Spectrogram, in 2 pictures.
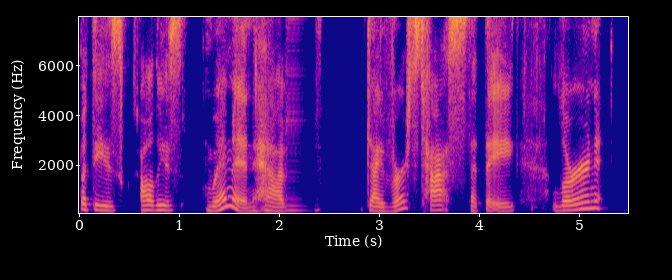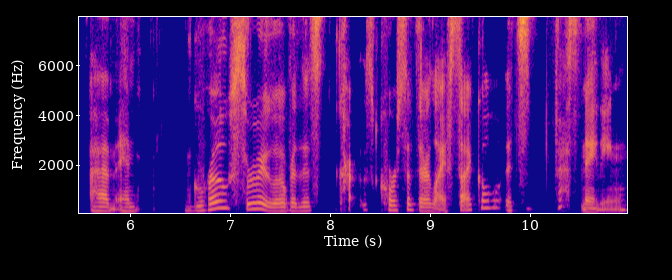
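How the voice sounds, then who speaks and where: A woman with an American accent speaks very slowly with lively intonation and long, frequent pauses, in a dry, close sound with no echo. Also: medium pitch for a woman. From Texas. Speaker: homesteader and novelist. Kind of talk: podcast interview answer.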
